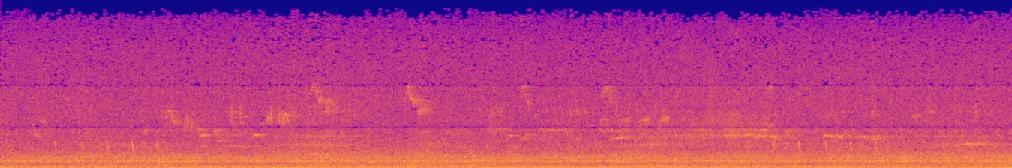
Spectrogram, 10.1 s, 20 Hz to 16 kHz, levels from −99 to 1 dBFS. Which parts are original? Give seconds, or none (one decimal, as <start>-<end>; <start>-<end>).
0.0-6.8; 7.4-10.1

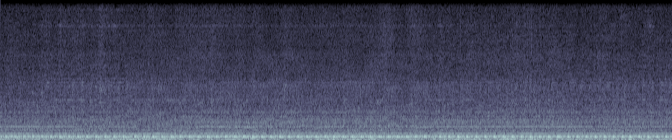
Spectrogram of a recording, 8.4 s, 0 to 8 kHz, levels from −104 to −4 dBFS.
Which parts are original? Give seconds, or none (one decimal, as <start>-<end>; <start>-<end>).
0.0-1.6; 5.4-8.4

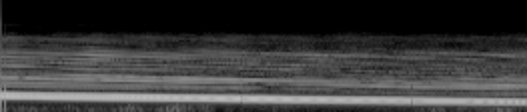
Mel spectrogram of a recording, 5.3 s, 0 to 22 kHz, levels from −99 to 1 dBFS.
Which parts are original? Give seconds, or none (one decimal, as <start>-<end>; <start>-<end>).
0.0-2.4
